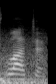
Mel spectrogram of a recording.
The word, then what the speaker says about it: latte: And don't say latte. This is like the worst thing I've ever heard. It's latte. Latte is an Italian word. So, if you drink coffee, it's latte, not latte.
